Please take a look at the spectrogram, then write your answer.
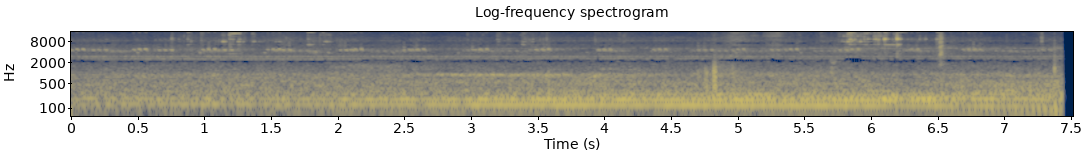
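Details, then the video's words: Crickets chirp at sunset in soft, high, evenly repeated pulses, partly buried under a steady low droning hum, with a few faint clicks. "crickets at sunset"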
